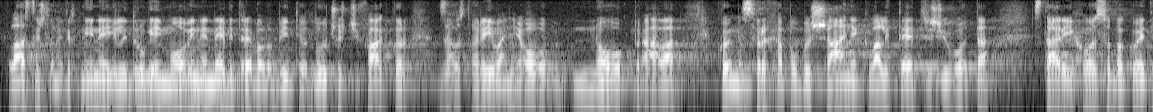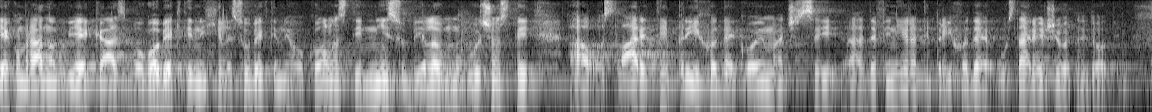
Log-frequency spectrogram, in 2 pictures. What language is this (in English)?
Croatian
